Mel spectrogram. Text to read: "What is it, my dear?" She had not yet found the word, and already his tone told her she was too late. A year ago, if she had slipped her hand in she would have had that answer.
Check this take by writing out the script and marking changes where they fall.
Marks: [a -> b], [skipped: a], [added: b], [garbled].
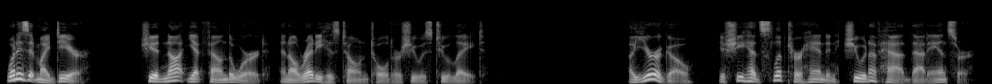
"What is it, my dear?" She had not yet found the word, and already his tone told her she was too late. A year ago, if she had slipped her hand in she would have had that answer.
